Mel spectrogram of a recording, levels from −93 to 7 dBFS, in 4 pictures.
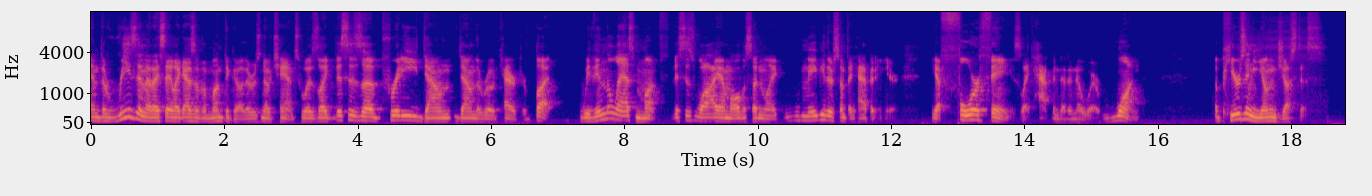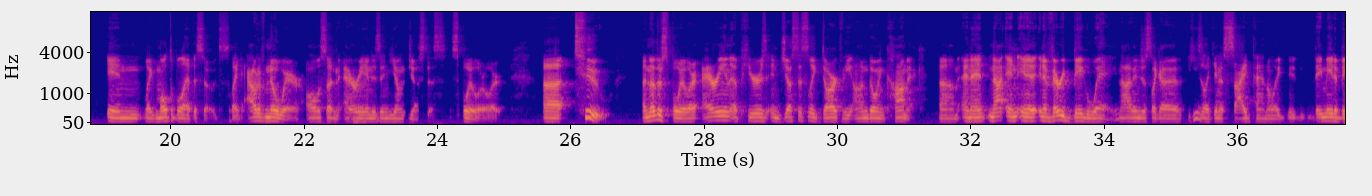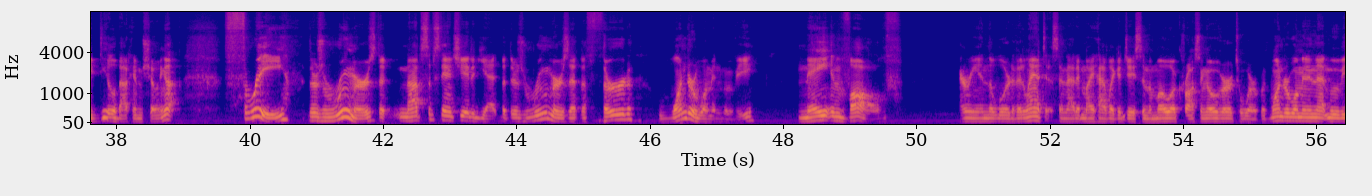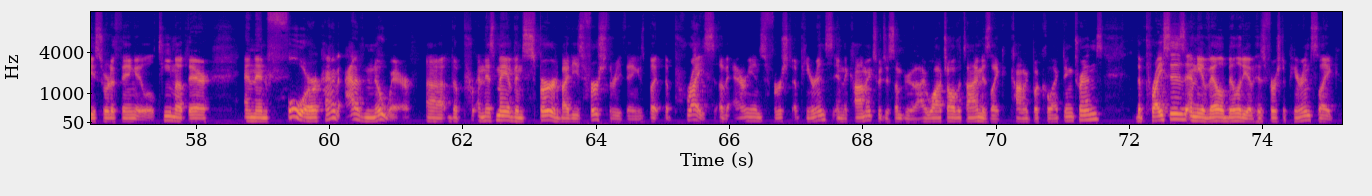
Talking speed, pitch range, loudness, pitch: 185 wpm, 105-130 Hz, -31 LUFS, 115 Hz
